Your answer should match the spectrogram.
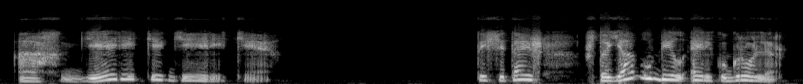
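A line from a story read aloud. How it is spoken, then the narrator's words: Plain question. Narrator (Russian): спросил Герике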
